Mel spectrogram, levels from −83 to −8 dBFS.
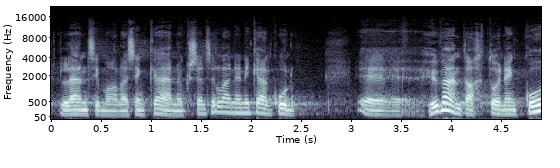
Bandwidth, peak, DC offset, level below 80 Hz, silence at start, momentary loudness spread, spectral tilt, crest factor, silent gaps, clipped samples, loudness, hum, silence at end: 14.5 kHz; -2 dBFS; under 0.1%; -62 dBFS; 0 s; 9 LU; -5 dB/octave; 16 dB; none; under 0.1%; -17 LUFS; none; 0 s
